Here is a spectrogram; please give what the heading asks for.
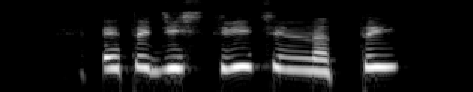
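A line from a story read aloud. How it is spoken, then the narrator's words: Exclaiming. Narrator (Russian): воскликнула она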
